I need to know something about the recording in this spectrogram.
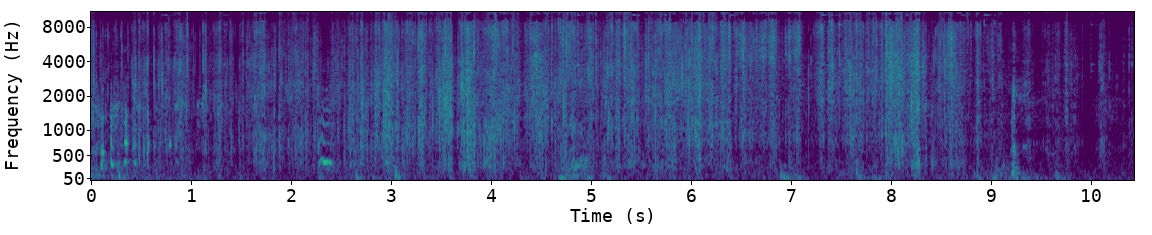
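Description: A dog tugs and chews on a plush toy.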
